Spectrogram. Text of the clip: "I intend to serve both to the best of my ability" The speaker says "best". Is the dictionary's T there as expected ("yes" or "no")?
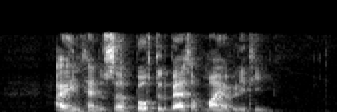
no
